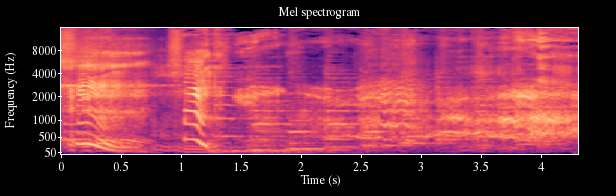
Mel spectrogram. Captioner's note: struggling noises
